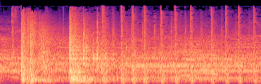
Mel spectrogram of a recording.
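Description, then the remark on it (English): Gunfire sound effect representing the firing between the advancing White Leaguers and Old Pete's (General Longstreet's) men in New Orleans: two sharp, loud shots ring out, then a rapid, steady volley of repeated bursts keeps going, dense, with no voices. “Sources conflict on whether the advancing White Leaguers or Old Pete's men fire first.”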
